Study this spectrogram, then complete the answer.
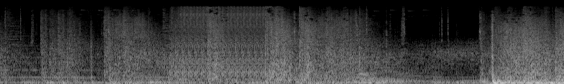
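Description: Enemy gunfire in the video game Rimworld, sustained rapid bursts of shots crackling together in a loud, busy fusillade with a heavier impact near the end.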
